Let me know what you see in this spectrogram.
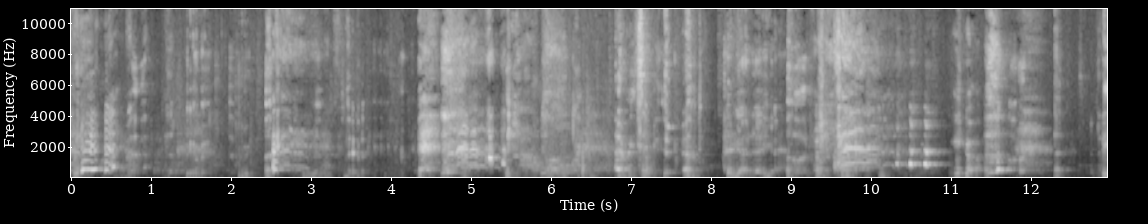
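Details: Repeated loud, drawn-out voiced belches, deliberately produced, with chuckles and laughter from others; burping.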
